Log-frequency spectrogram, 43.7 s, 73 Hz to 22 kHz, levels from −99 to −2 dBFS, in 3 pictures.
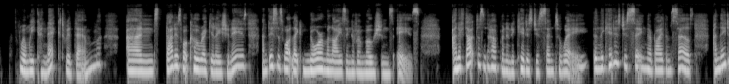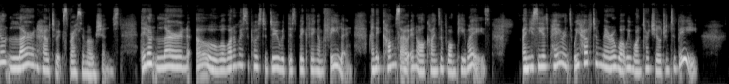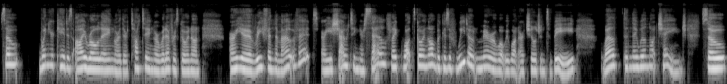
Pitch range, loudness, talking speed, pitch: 185-240 Hz, -28 LUFS, 195 wpm, 210 Hz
